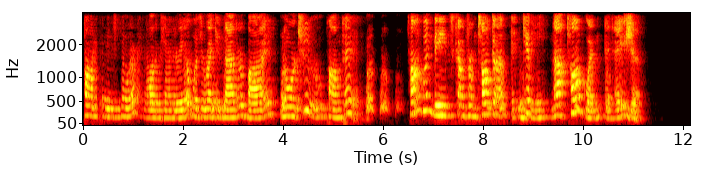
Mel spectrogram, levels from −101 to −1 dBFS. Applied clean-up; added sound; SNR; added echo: neural mask model DeepFilterNet 3.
